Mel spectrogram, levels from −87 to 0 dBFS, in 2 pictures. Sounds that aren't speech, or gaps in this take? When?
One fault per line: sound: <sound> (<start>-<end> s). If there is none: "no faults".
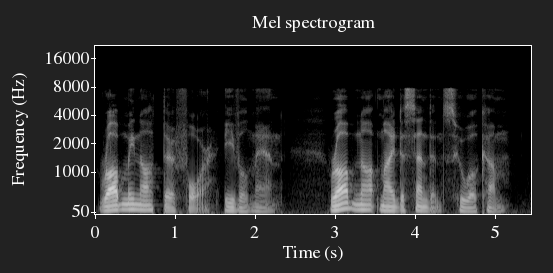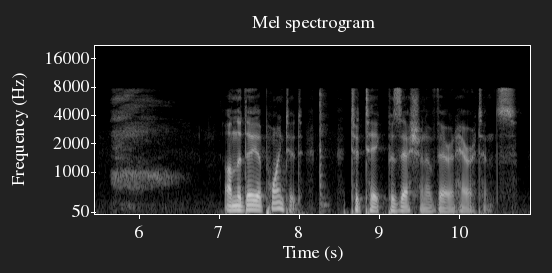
sound: sigh (5.6-6.7 s)
sound: tap (8.3-8.4 s)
